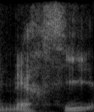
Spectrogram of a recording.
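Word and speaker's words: merci: And uh when you want to say thank you, you say mercy.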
